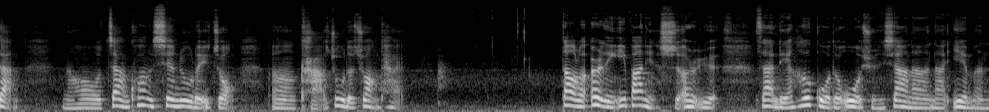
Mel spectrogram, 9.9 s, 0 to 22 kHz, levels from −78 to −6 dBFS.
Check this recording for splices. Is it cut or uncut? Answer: cut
